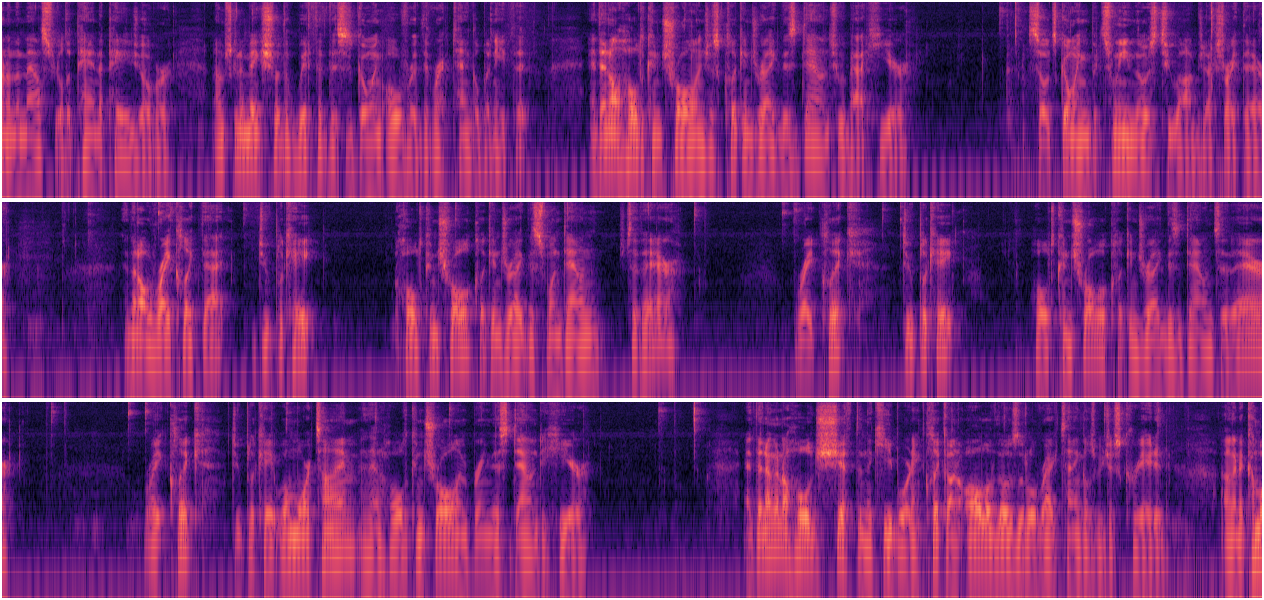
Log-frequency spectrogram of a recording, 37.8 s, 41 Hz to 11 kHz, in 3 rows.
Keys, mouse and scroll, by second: 2.6 click, 4.4 middle click, 6.9-10.3 ctrl+drag, 10.5 ctrl+scroll up 2, 12.2 1, 12.7-13.8 drag, 15.1 click, 17.3-19.9 ctrl+drag, 21.6 click, 23.5-26.1 ctrl+drag, 26.7 click, 27.9 click, 29.8-32.1 ctrl+drag, 34.6 shift+click, 35.4 shift+click, 36.1 shift+click.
